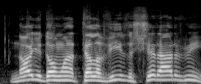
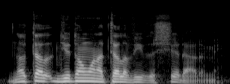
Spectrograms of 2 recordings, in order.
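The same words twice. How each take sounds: First: Hammed-up loud objection; loud mock protest. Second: Said in the usual way. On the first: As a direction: shout it out, raised and punchy. Mock outrage at the clip. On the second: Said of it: "repeats the line".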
